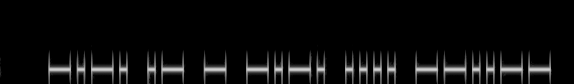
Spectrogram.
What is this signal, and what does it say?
Morse code, heard as a keyed tone, about 17 wpm, 700 Hz. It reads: CATCH,
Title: A Sound Of Thunder 17wpm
